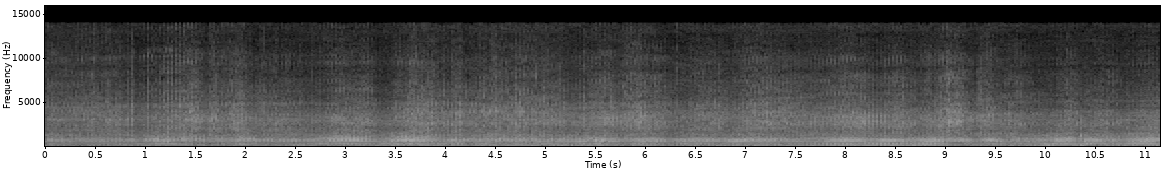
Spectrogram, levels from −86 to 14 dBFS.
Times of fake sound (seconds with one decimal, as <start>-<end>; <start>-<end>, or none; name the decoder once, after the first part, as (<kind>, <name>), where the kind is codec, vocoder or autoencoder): none

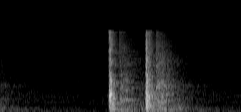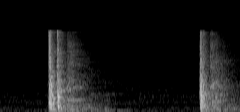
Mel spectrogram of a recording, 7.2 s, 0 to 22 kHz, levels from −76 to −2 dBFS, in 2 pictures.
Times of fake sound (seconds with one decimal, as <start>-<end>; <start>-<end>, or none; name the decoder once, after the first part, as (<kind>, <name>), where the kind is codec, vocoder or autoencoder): 1.2-2.1 (codec, SNAC); 4.0-5.7

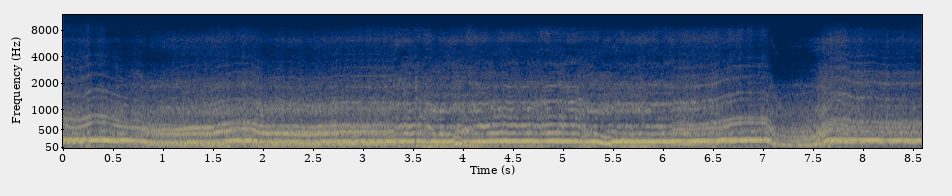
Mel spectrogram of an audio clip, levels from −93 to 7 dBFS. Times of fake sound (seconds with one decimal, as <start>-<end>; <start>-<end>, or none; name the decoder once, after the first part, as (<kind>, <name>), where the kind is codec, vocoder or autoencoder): 3.3-6.1 (codec, SNAC)

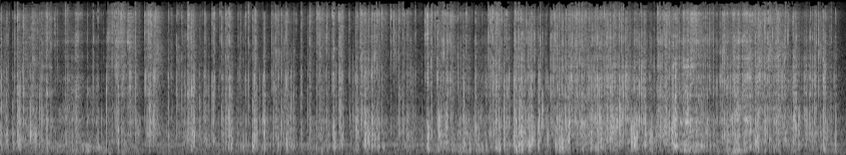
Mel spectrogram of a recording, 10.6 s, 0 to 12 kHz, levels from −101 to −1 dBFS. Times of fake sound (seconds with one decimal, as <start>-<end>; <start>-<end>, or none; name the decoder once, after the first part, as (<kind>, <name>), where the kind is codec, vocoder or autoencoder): 0.5-1.6 (codec, SNAC); 8.4-9.4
